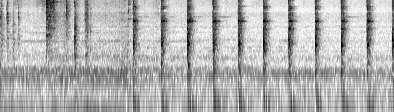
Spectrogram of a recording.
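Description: Metal hammer blows ring out on iron as a blacksmith in Jeungpyeong forges it, widening, lengthening and bending the metal, striking in a steady rhythm of about a dozen sharp, bright clangs, the pace quickening in the second half over a low rumbling background.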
